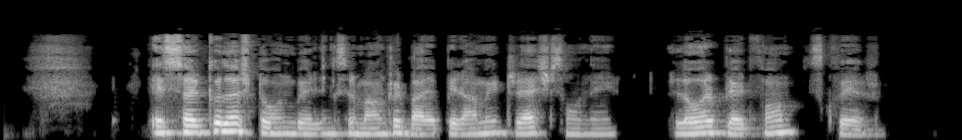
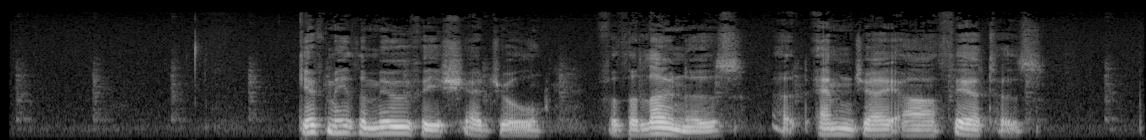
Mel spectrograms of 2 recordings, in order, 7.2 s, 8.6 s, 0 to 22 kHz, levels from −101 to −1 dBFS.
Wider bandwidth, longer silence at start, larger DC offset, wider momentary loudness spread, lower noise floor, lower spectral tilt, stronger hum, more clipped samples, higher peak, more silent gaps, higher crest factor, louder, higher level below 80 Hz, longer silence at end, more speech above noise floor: second, 9.4 kHz vs 15.5 kHz; second, 0.3 s vs 2.25 s; neither; first, 20 LU vs 16 LU; second, -41 dBFS vs -68 dBFS; about the same, -5 dB/octave vs -6 dB/octave; neither; neither; first, -2 dBFS vs -12 dBFS; first, 0.74-0.84 s, 0.91-0.96 s, 4.67-5.01 s vs none; about the same, 20 dB vs 20 dB; first, -21 LUFS vs -31 LUFS; first, -62 dBFS vs -78 dBFS; second, 0.65 s vs 0.8 s; second, 20 dB vs 38 dB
